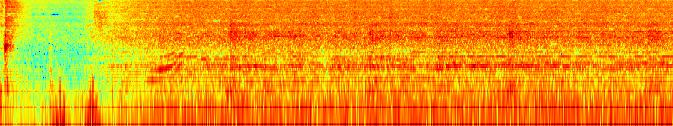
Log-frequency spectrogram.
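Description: A couple of brief low thumps, then faint steady background music.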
